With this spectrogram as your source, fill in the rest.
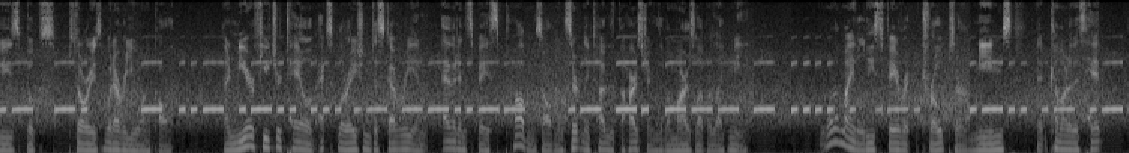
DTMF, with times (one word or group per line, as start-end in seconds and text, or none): none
